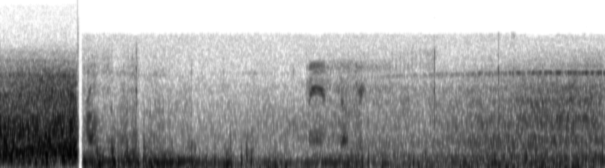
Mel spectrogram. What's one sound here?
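A large plane's engines drone steadily at a distance.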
